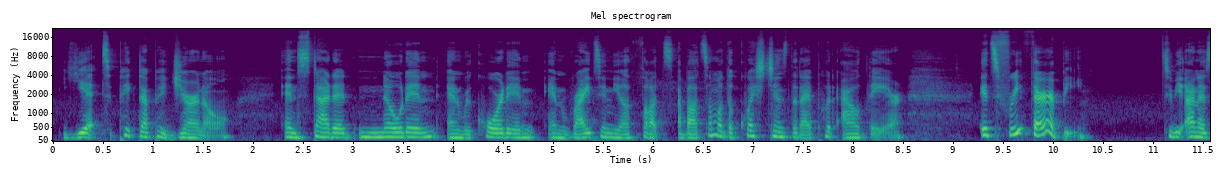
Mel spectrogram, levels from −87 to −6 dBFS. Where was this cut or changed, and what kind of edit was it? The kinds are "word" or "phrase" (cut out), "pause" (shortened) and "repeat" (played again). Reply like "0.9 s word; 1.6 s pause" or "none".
none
